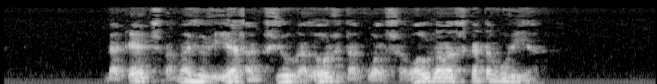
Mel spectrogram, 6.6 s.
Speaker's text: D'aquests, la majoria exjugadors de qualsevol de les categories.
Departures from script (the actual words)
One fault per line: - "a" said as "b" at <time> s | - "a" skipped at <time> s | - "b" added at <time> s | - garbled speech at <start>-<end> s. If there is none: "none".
none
